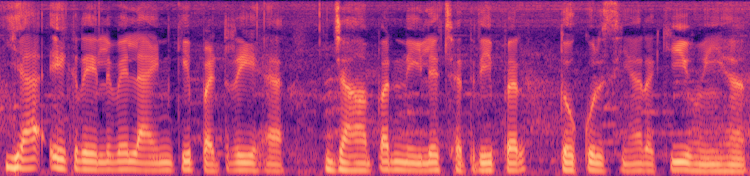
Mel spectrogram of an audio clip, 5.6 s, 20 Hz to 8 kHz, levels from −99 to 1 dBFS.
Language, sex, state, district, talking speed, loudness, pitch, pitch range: Hindi, male, Madhya Pradesh, Katni, 180 wpm, -17 LUFS, 125 Hz, 120-135 Hz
